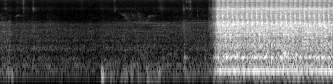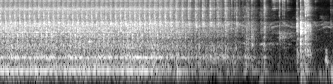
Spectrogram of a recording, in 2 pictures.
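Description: Black Deepa sewing machine stitching fabric. After about three seconds of quiet fabric handling it starts and runs steadily at a fast, even stitch rate for about five seconds, then slows and stops about nine seconds in.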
